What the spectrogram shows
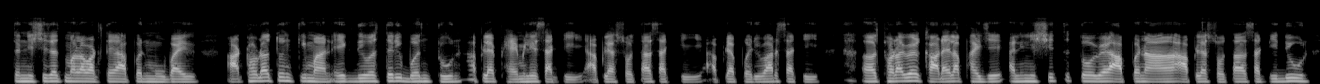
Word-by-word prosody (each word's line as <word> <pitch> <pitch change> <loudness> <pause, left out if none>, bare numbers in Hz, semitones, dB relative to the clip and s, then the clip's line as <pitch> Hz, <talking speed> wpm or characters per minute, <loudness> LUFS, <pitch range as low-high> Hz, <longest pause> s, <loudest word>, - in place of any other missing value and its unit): तर - - -1
निश्चितच 140 +1 +1
मला 140 -1 +3
वाटतंय, 135 0 0
आपण 130 +1 0
मोबाईल 125 -1 0 0.4
आठवड्यातून 155 +6 +1
किमान 135 -4 +1
1 135 -1 -2
दिवस 145 +1 +1
तरी 155 0 +2
बंद 140 0 0
ठेवून 130 0 -2
आपल्या 135 -1 +2
फॅमिलीसाठी, 120 -2 -1
आपल्या 125 -1 0
स्वतःसाठी, 120 -1 -4
आपल्या 125 - -1
परिवारासाठी 125 0 -3 0.5
अ, 135 -1 +3
थोडा 145 +1 +3
वेळ 165 +1 +4
काढायला 135 +2 +4
पाहिजे 135 +1 0
आणि 135 0 -1
निश्चित 150 +5 -3
तो 145 -1 0
वेळ 140 +1 +3
आपण 135 +2 +3
अ, - - +6
आपल्या 130 0 +4
स्वतःसाठी 130 +1 -2
देऊन 150 -1 0
135 Hz, 150 wpm, -23 LUFS, 125-140 Hz, 0.5 s, अ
